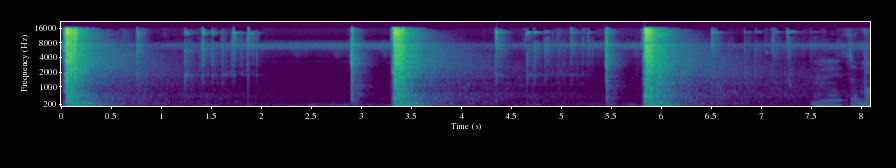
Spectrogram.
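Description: A suppressed rifle fires three sharp shots outdoors, each trailing off in a short echo.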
